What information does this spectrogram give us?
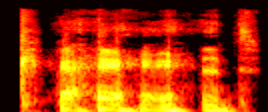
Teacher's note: But in British English, the vowel is long.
